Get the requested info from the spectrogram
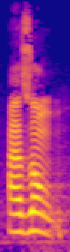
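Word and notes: azon: Teotitlán del Valle Zapotec

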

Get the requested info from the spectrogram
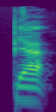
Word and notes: pya: Apatani

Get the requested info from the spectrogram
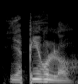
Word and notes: yapiñ hulo: Apatani

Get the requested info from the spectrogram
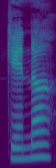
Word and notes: keená: Apatani

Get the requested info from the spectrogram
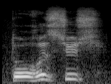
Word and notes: toɣɯssys: Xyzyl

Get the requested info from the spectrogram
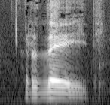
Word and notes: rdeidy: sanlucasquiavini

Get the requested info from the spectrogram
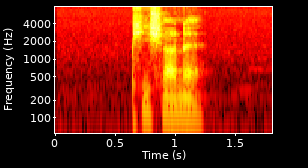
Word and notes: piʃɑne: Vafsi

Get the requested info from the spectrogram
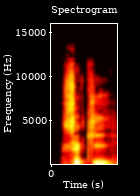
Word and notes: swki: apatani

